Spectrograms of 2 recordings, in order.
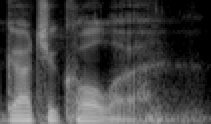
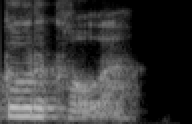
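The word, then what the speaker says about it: gotu kola: How do you say it? I've always said it, got you cola. – Oh, gota kola. – Gota kola. Okay.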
